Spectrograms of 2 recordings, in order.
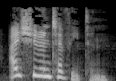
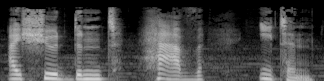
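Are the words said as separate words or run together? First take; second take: run together; separate. First: The words are run together like one word. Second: Each word is said separately and clearly. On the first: The speaker calls it right. "se dice como si fuese una sola palabra" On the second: The speaker calls it wrong. "you wouldn't say"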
